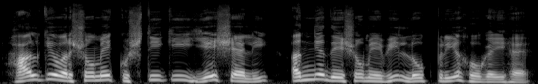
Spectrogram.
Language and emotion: Hindi, neutral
